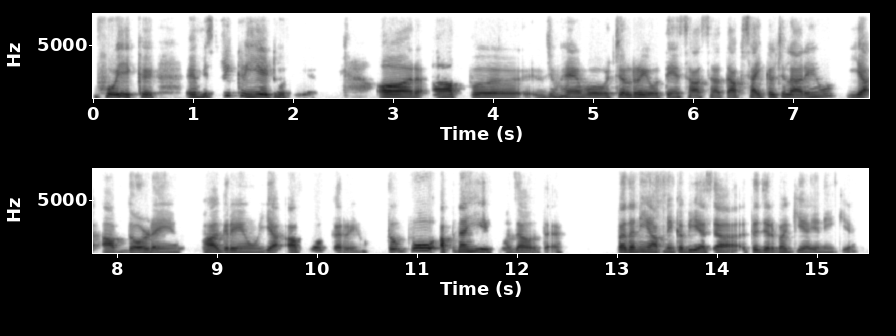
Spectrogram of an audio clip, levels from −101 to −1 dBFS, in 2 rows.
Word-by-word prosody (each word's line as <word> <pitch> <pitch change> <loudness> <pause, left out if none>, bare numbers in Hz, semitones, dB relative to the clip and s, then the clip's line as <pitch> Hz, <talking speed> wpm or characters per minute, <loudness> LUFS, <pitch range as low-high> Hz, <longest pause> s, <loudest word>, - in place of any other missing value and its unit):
वो 205 - +7
एक 200 +1 +3
अ, 190 +1 -3
mystery 235 +5 -4
create 215 -5 +4
होती 180 - -7
है। - - -18 0.7
और 185 -2 +8 0.2
आप 190 +1 +3 0.8
जो 220 - -7
हैं, 185 -3 -2
वो 175 -1 -1
चल 185 -2 +2
रहे 190 +1 +3
होते 175 0 -3
हैं 175 - -6
साथ-साथ 150 -1 -6
आप 165 - 0
साइकिल 170 +4 -1
चला 190 -2 +1
रहे 185 +2 -2
हों, 215 +4 -6 0.2
या 195 +4 +4
आप 160 -1 -1
दौड़ 155 0 +2
रहे 155 +1 -5
हों, 160 - -13 0.3
भाग 165 0 +2
रहे 170 0 0
हों 160 0 -9
या - - +2
आप 165 0 +2
वॉक 145 -1 -2
कर 145 - -3
रहे - - -10
हो। 200 - -16 0.2
तो 220 +2 0
वो 270 +1 +9 0.2
अपना 195 +2 -1
ही 220 +1 +2
एक 200 - -5
मज़ा 150 0 -3
होता 305 - -6
है, - - -13 0.6
पता 195 +1 +4
नहीं 205 0 -3
आपने 185 0 -6
कभी 175 -1 +1
ऐसा 165 0 -1 0.3
तजुर्बा 170 -2 -2
किया 165 0 -7
या - - -7
नहीं 75 0 -15
किया। 190 - -12
180 Hz, 210 wpm, -23 LUFS, 165-200 Hz, 0.8 s, वो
